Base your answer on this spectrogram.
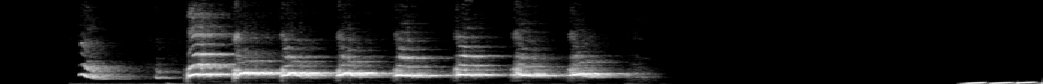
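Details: A four-year-old female Yorkshire Terrier staying at a dog cottage at a Karuizawa hotel, Japan; a high whimper rising into a string of about six drawn-out, nasal whining yelps over three seconds, followed by silence and a few low grunts.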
